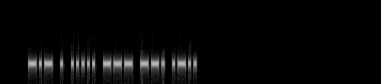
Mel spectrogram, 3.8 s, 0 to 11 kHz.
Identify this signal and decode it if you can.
Morse code, heard as a keyed tone, about 41 wpm, 700 Hz. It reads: KE5OGL
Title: USA Call Signs - 6 Characters - Repeated 2x - 45wpm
